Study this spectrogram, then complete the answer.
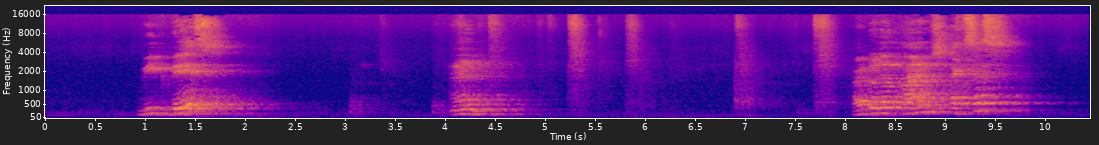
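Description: An elderly man speaks calmly in bursts, explaining.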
